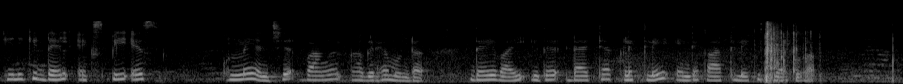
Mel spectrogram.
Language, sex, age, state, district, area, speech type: Malayalam, female, 30-45, Kerala, Kollam, rural, read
